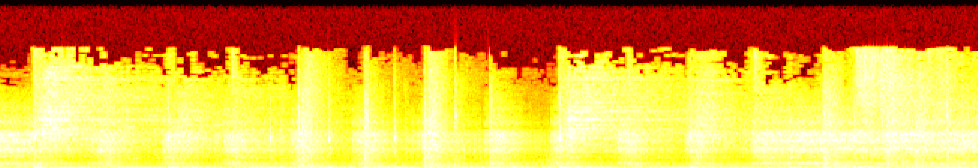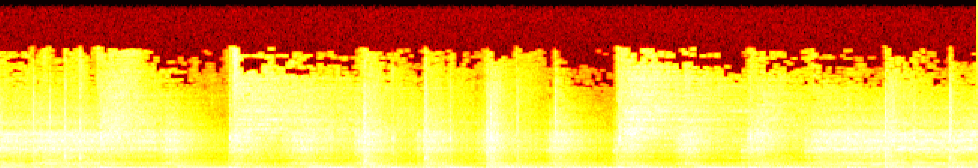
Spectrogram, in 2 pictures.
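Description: Heavy rock band playing an instrumental passage: distorted electric guitars, bass and drums with steady cymbal and snare hits.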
